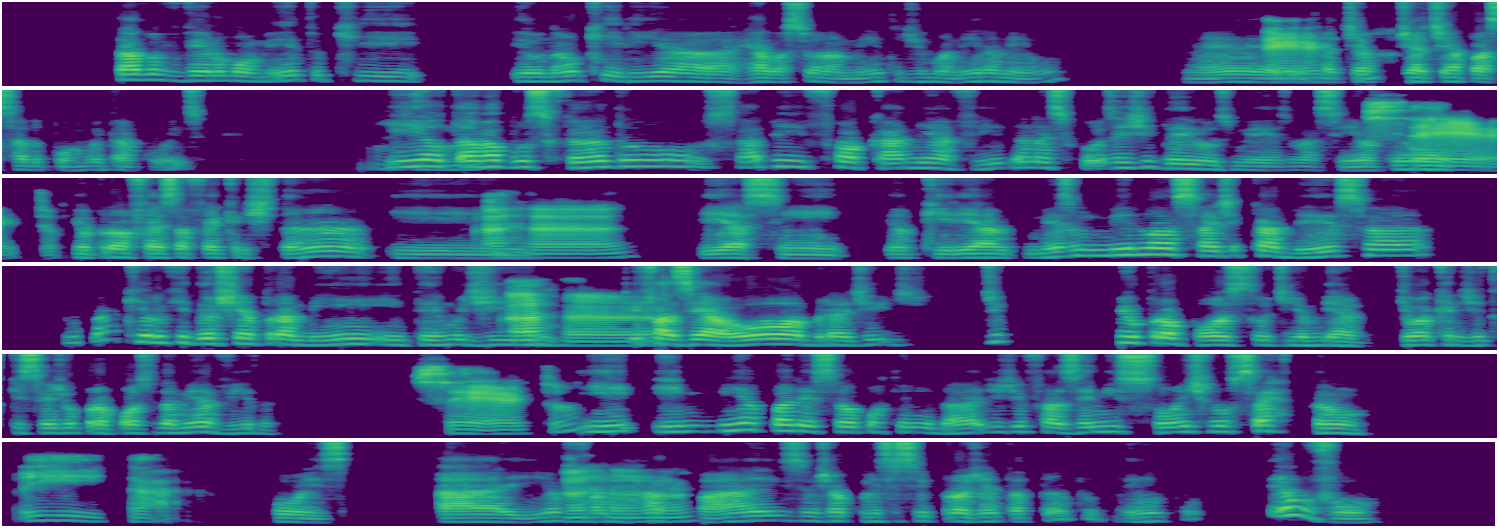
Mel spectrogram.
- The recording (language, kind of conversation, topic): Portuguese, podcast, Você teve algum encontro por acaso que acabou se tornando algo importante?
- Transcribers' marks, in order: none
